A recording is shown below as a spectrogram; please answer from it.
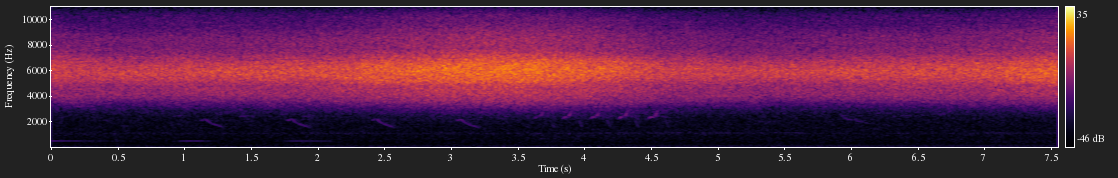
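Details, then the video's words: A synchronizing chorus of periodical cicadas, Magicicada tredecassini, recorded June 7, 2015 near DeValls Bluff, Arkansas, at a forest edge: continuous high shrill droning that swells to a peak mid-clip, with scattered quick falling bird chirps and a low hum. "Magicicada tredecassini organized chorus"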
